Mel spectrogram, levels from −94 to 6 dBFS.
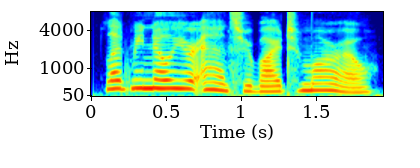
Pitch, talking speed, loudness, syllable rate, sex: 230 Hz, 245 wpm, -15 LUFS, 5.8 syllables/s, female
